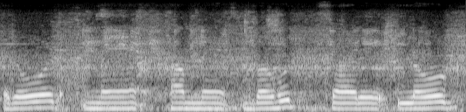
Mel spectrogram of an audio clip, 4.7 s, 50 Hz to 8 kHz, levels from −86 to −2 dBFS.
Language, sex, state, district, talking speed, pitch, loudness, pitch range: Hindi, male, Punjab, Fazilka, 75 wpm, 150 Hz, -13 LUFS, 150-160 Hz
